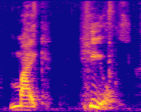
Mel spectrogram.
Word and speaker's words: Micheals: is not actually michaels a lot of people don't know that it's actually if you look at this r-i-p-m-i-c-h-e-l-s it's actually mike heels so that's actually how you say my name but everybody's kept it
